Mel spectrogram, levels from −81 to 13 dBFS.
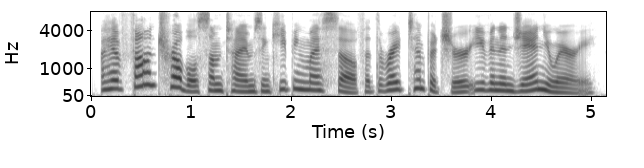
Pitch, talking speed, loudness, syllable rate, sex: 235 Hz, 175 wpm, -18 LUFS, 5.7 syllables/s, female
